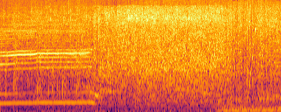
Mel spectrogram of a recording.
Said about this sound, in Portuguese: É a dominação feminina global, batata! Vamos aplaudir!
